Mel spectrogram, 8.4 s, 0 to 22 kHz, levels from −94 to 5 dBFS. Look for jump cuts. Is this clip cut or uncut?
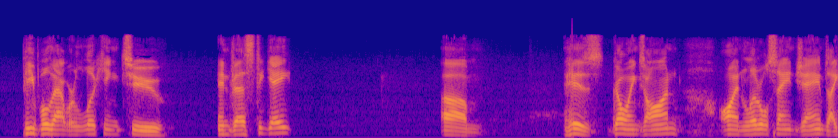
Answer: uncut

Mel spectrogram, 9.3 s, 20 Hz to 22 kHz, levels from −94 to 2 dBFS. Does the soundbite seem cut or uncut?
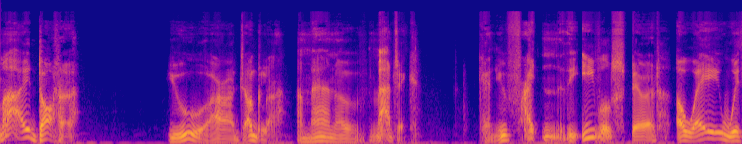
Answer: cut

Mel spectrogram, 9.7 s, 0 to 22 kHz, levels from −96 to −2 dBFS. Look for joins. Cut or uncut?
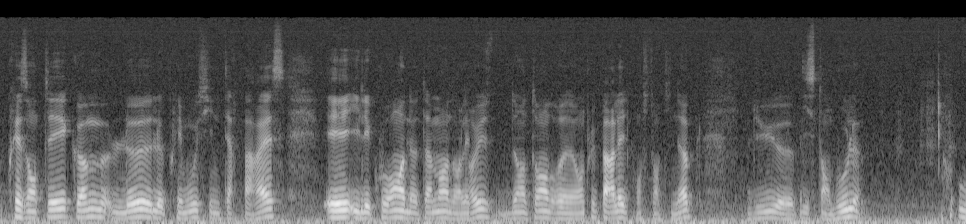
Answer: cut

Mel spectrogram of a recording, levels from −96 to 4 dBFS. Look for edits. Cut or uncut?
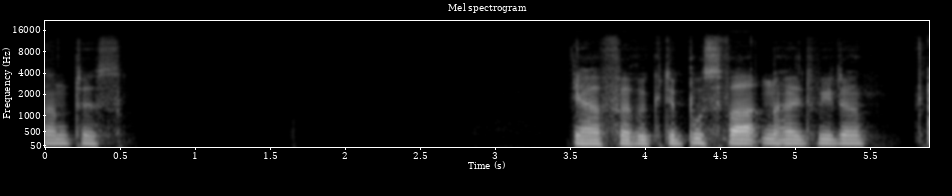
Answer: uncut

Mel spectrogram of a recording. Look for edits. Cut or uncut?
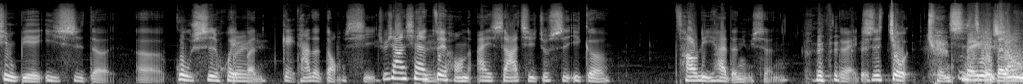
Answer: cut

